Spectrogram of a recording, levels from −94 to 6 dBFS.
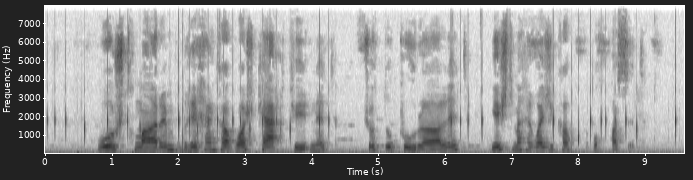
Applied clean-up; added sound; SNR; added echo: none; Typing; 11 dB; none.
